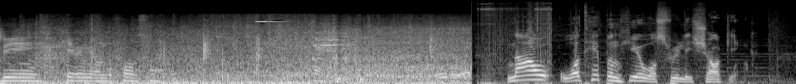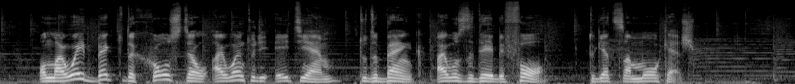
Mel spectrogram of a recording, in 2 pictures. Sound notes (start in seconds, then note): none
